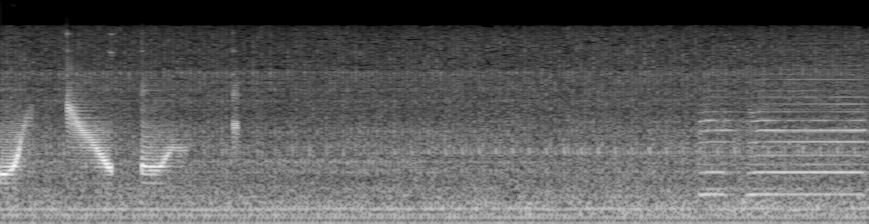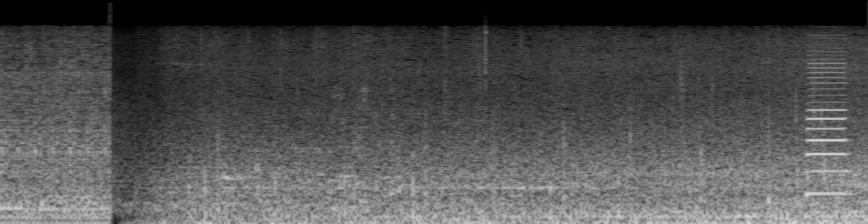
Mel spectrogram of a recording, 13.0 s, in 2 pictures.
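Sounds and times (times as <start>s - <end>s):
low engine hum: 0.0s - 13.0s
vehicle horn tooting: 5.2s - 6.7s, 12.6s - 13.0s.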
